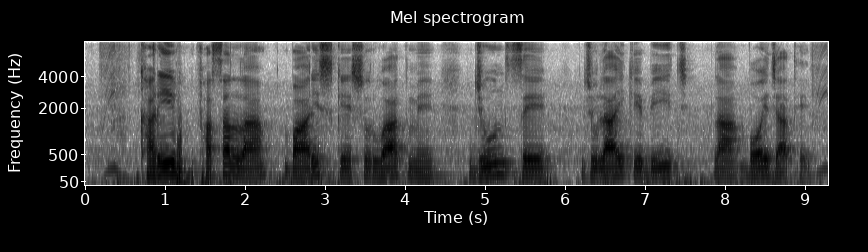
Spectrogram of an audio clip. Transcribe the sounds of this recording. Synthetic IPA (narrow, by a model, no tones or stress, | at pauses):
kʰəɾiːbpʰəsəlːabaːɾɪʃkeʃʊɾuaːt̪mẽ | d͡ʒuːnse | d͡ʒʊlaːikebiːt͡ʃlaboːed͡ʒaːt̪eː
